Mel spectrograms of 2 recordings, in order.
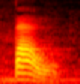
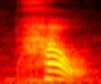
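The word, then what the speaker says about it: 泡: Nah, pinyin yang ada PAO-nya ini tuh bukan bacanya pau gitu ya, tapi pau.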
